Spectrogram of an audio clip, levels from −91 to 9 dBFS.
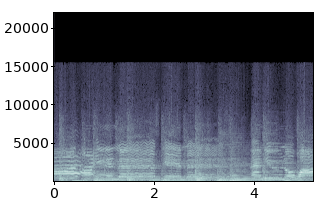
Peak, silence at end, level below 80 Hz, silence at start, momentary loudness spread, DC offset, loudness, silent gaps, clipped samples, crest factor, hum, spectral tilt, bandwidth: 0 dBFS; 0 s; -30 dBFS; 0 s; 5 LU; 0.2%; -14 LUFS; none; under 0.1%; 12 dB; none; -4.5 dB/octave; 16 kHz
